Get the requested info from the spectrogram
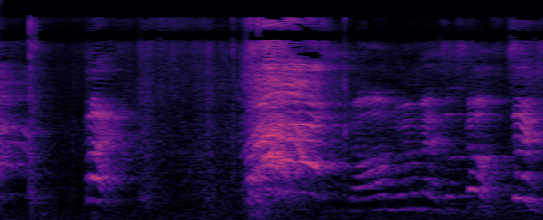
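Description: Voices in a children's taekwondo drill shouting in short, loud bursts about a second apart, the calls that go with each move, followed by softer, broken talk in the last second and a half.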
